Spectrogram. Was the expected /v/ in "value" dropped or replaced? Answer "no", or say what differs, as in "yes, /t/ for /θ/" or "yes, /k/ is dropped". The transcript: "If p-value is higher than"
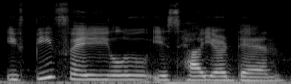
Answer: yes, /f/ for /v/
